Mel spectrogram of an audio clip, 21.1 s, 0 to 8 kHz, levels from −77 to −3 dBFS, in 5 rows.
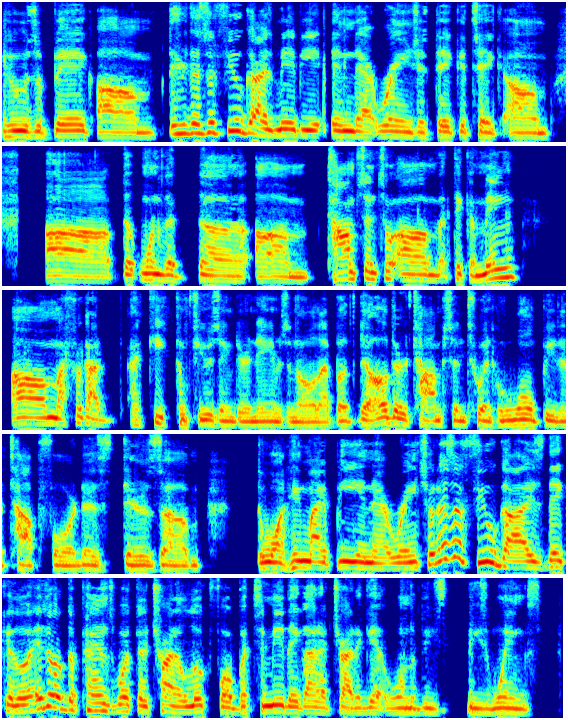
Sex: male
